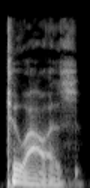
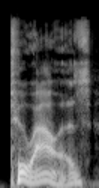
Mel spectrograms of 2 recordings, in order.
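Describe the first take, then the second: First: Two hours. said low and falling, final; flat falling statement. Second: Two hours? rising at the end in mild disbelief; surprised echo. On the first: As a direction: drop the pitch on Two hours. like a plain fact. Chen states his elevator time. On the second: Narrator echoes in disbelief. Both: Acted.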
